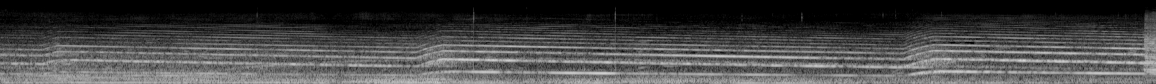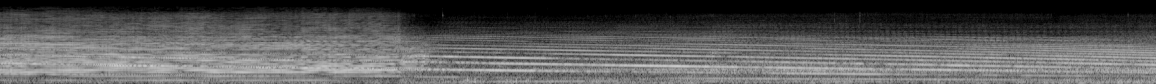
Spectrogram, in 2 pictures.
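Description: Fire engine siren winding up quickly and coasting slowly down in pitch, three times over. Just past the middle an air horn sounds steadily for about four seconds, after which the siren coasts down again.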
